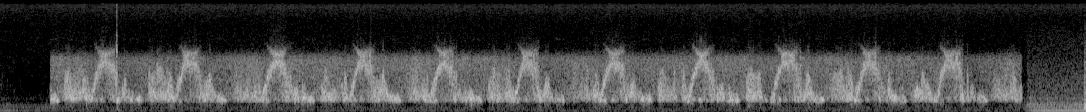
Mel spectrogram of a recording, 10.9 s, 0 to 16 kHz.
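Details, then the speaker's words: Pulsed Doppler echocardiography of the pulmonary artery: regular whooshing pulses about 70 a minute, systolic peak 0.7 m/s (adult normal up to 0.9), laminar profile; diastolic signal from pulmonary regurgitation; normal laminar pulmonary artery flow. "normal velocity in adults will be up to 0.9 meters per second"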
